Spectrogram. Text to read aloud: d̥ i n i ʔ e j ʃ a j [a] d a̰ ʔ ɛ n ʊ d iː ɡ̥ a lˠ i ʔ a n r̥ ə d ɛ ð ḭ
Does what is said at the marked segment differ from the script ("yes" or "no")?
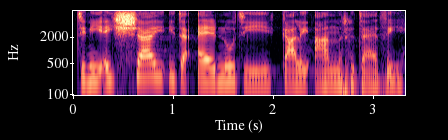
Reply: yes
